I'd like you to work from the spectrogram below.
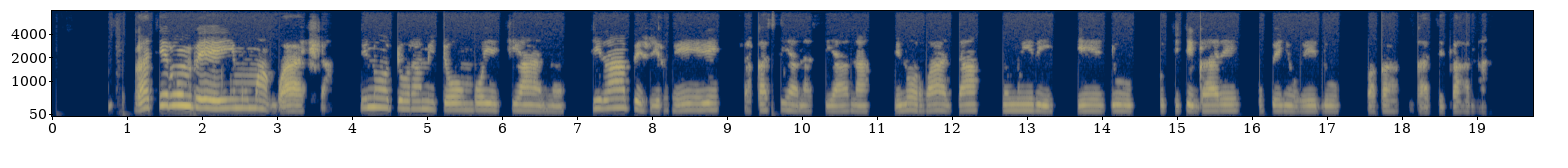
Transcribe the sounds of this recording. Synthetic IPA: ŋɡʱatirumbe̞imumaɡʱwaʃa | tino̞to̞ɾamito̞mbo̞je̞t͡ʃijanu | tirape̞ʐirwe̞re̞ | ʐ̥akasijanasijana | rino̞rwad͡za | mumwiri | je̞ɗu | kutitiɡʱaɾe̞ | upe̞ɲuwe̞ɗu | waka | ɡʱad͡zikaːna

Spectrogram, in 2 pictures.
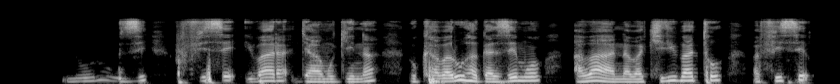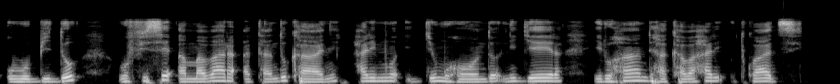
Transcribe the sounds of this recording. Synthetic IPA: nuɾuzi | ɾufise̞iβaɾaɾɟaːmuɡina | ɾukʰaβaɾuɦaɡaze̞mŋo̞ | aβaːnaβakʰiɾiβatʰo̞βafise̞uβubido̞ | βufise̞ʔamaβaɾaʔatʰaːndukʰaɲe̞haɾimŋo̞ʔiɟumuɦo̞ːndo̞̰niɟe̞ːɾaiɾuhaːnde̞ɦakʰaβahaɾiutwaːt͡si̥

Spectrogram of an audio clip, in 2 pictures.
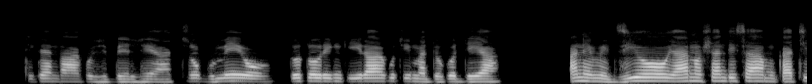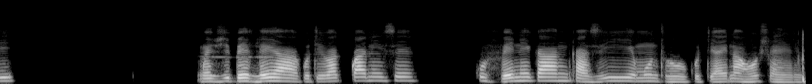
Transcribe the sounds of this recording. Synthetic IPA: tikaendakuʐibʱe̞ɮe̞jatino̞ɡʱume̞jo̞toto̞ɾiŋɡiɾakutimadʱo̞ko̞dʱe̞jaː | ne̞mid͡zijo̞jaːno̞ʃandisamukati | mwe̞ʐibʱe̞ɮe̞jakutiʋakwanise̞ | kuve̞ne̞kaŋkazije̞muntʰukutiainaɦo̞ʃae̞re

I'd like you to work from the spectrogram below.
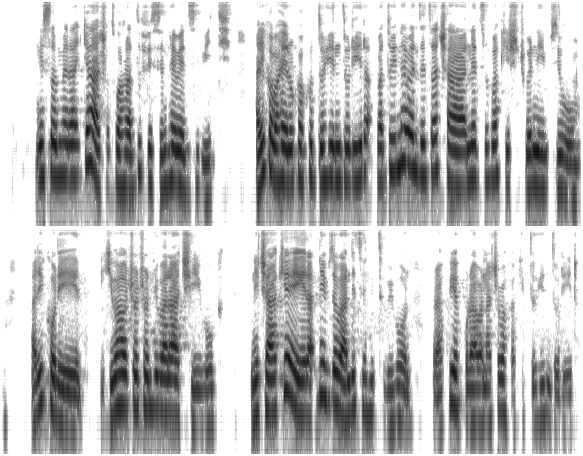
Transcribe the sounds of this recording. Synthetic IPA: miso̞me̞ɾaɾɟaːt͡ʃotwaːɦaɾadufisin̥he̞βe̞ziβitʰi̥ | aɾiko̞βaɦe̞ɾukakuduhiːnduɾiɾaβaduhin̥he̞βe̞nzizat͡ʃaːne̞zuvakʰiʃi̥d͡ʒwe̞nivjuːmaː | ɾikʰo̞ɾe̞ːɾo̞ | ikiβaho̞t͡ʃo̞t͡ʃo̞n̥iβaɾat͡ʃiβukḁ | nit͡ʃaːkʰeɾanivjo̞βaːndit͡sen̥itʰuβiβo̞na | βaɾakwiːje̞kuɾaβanat͡ʃo̞βakakid̥uhiːnduɾiɾa

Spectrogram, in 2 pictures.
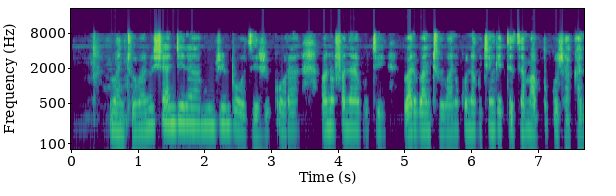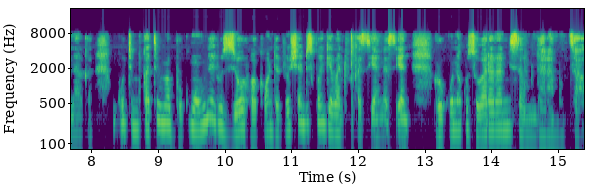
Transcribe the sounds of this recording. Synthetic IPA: ʋantʰuʋano̞ʃandiɾamunʐimbo̞d͡ze̞ʐiko̞ɾaʋano̞fanirakutiʋaɾiʋantʰuʋano̞ko̞nakut͡ʃe̞ŋɡe̞te̞d͡zamabʱukuʐakanakaŋkutimukatimemabʱukumomuneruzio̞rwakawandarino̞ʃandiswaŋɡe̞ʋantʰuʋakasijanasijanarokuonakuzo̞ʋaɾaɾamisamundaɾamod͡zaːʋo

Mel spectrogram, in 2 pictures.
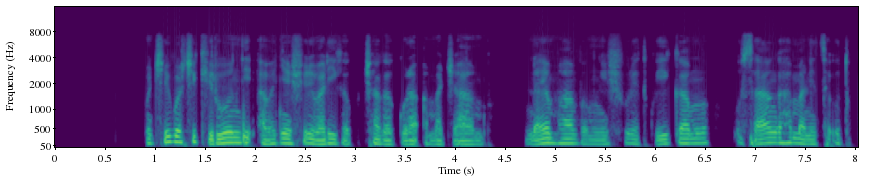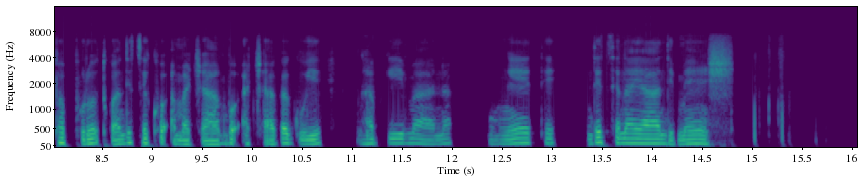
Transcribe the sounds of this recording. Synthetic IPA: mut͡ʃiːɡwat͡ʃikʰiɾuːndiʔaβaɲe̞ʃuːɾiβaɾiːɡaɡut͡ʃaːɡaɡuɾaʔamad͡ʒaːmbo̞ | najo̞mhaːɱvumŋiːʃuːɾe̞twiːɡ̥amŋo̞ | usaːŋɡaɦamanit͡se̞ʔudupapʰuɾo̞twaːndit͡se̞kʰo̞ʔamad͡ʒaːmbo̞ʔat͡ʃa̰ːɡaɡuje̞ | ŋhab̚ɡiːmaːna | umŋe̞ːtʰe̞ | nde̞t͡se̞najaːndime̞ːnʃi̥

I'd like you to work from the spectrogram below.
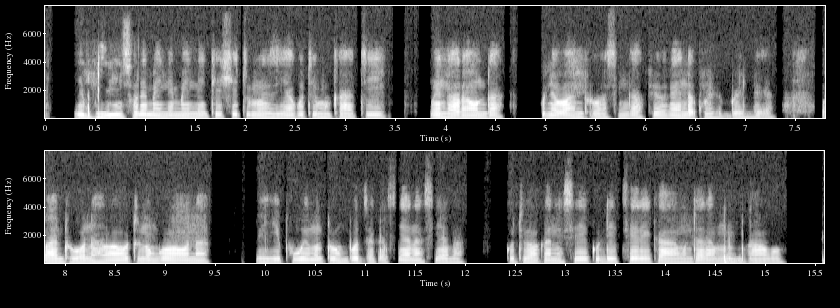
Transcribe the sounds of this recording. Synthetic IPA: ibʱiʋisoɾeme̞neme̞ne̞tet͡ʃetino̞ziʋakutimukati | mwe̞n̤aɾaunda | kune̞ʋantʰuʋasiŋɡafiʋakaendakuʐibʱeleraʋantʰuonaʋaʋo̞tino̞ŋɡe̞ʋaona | ʐeipuwe̞muto̞mbo̞d͡zakasijanasijana | kutiʋakwanise̞kuɗe̞t͡se̞ɾe̞kamundaɾamiwaːʋo̞

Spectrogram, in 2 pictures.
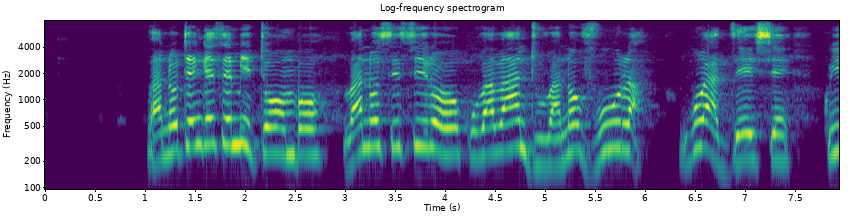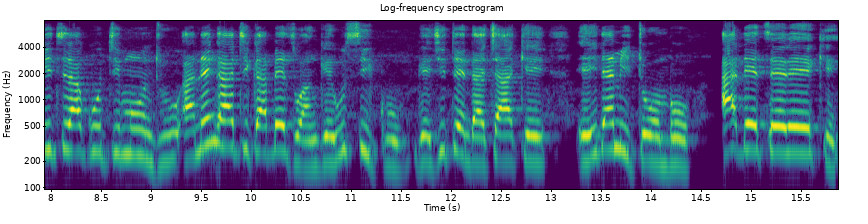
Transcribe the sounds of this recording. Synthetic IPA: ʋano̞te̞ŋɡe̞semito̞mbo̞ʋano̞sisirookuʋaʋantʰuʋano̞vura | ŋɡuʋad͡ze̞ːʃe̞ | kuitirakutimuntʰuʔane̞ŋɡeatikaɓe̞d͡zwaŋɡe̞ɦusikuŋɡe̞t͡ʃite̞ndat͡ʃake̞ | eiɗamito̞mbo̞ | aɗe̞t͡se̞ɾe̞ːke

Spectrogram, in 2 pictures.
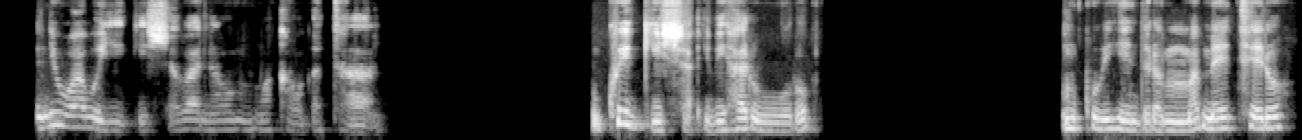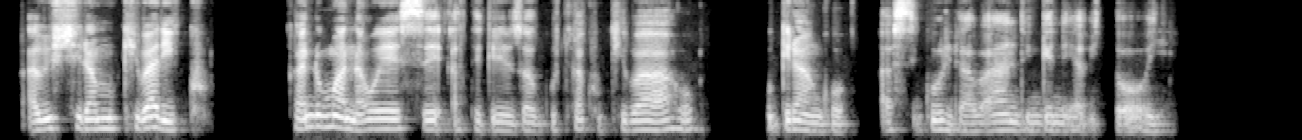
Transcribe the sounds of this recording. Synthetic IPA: eniwaβojiɡiʃaβaːnaβo̞mumŋaːkawaɡatʰaːnu | kukwiːɡiʃaʔiβiɦaɾuɾo̞ | mukuβiɦiːnduɾamumame̞ːtʰe̞ɾo̞ | a̰βiʃiɾamukʰiβaɾikʰo̞̥ | kaːndiumwaːnawe̞ːse̞ʔate̞ɡe̞ɾe̞zwaɡut͡ʃakukʰiβaɦo̞ | kuɡiɾaŋɡo̞ | a̰siɡuɾiɾaβaːndiŋɡe̞ne̞̰ja̰βito̞̰ːje̞

